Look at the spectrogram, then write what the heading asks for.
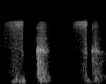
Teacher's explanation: I can make my S, sk, at the same time I'm making my K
